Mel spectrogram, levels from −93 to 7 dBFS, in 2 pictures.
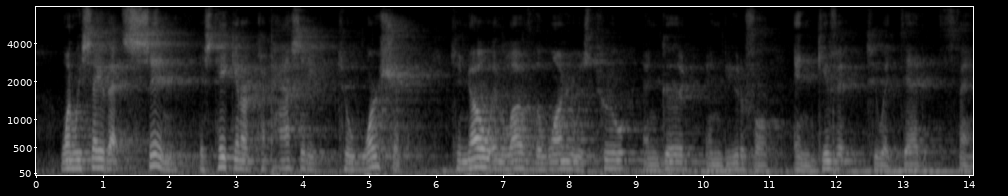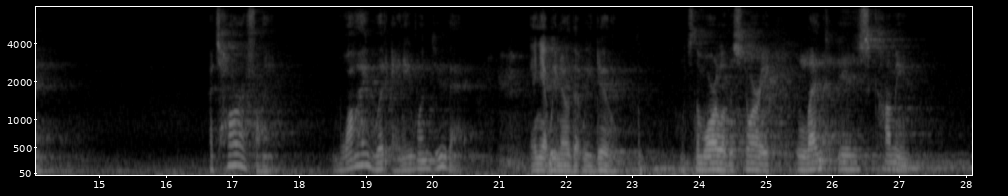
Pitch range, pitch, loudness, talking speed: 90-130 Hz, 115 Hz, -46 LUFS, 115 wpm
